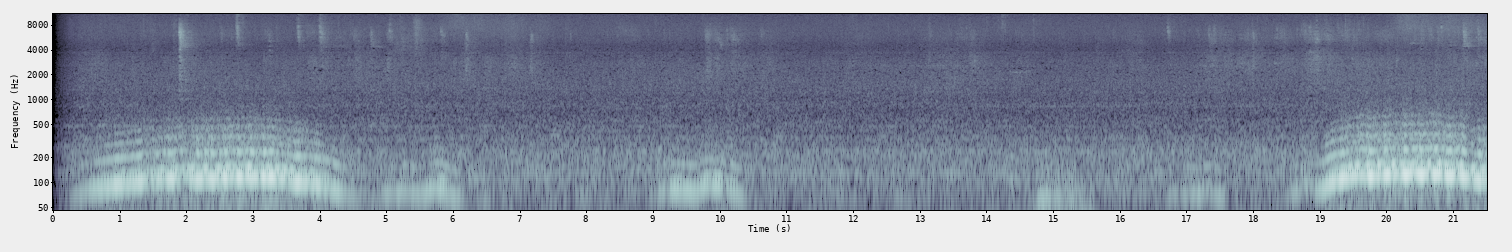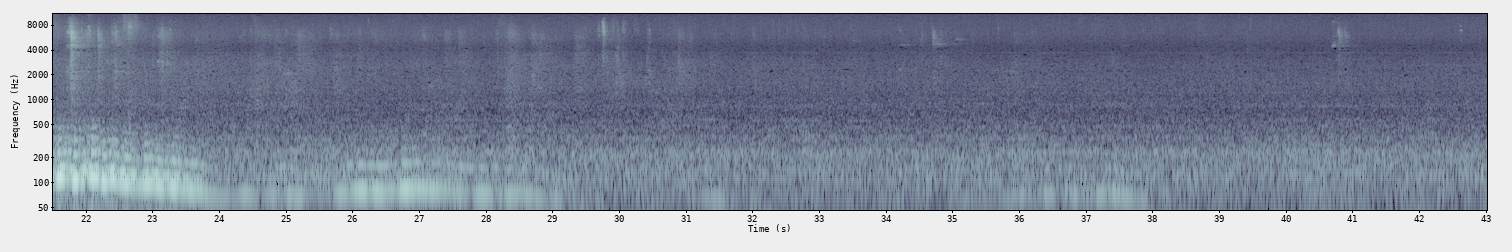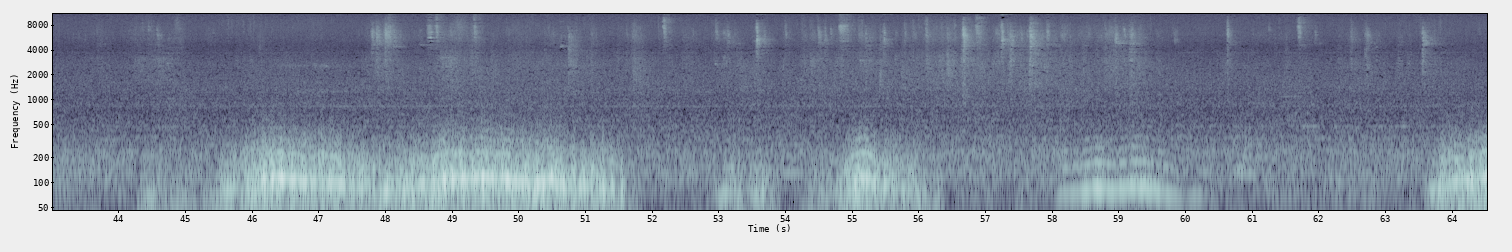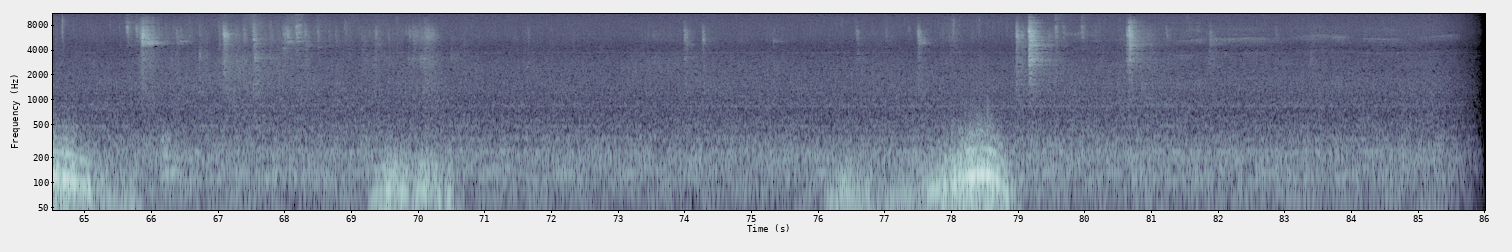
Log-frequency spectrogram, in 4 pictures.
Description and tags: Wind howls and moves things. EM172 Matched Stereo Pair (Clippy XLR, by FEL Communications Ltd) into Sound Devices Mixpre-3 with autolimiters off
